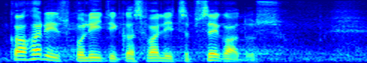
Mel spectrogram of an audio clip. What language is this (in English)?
Estonian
